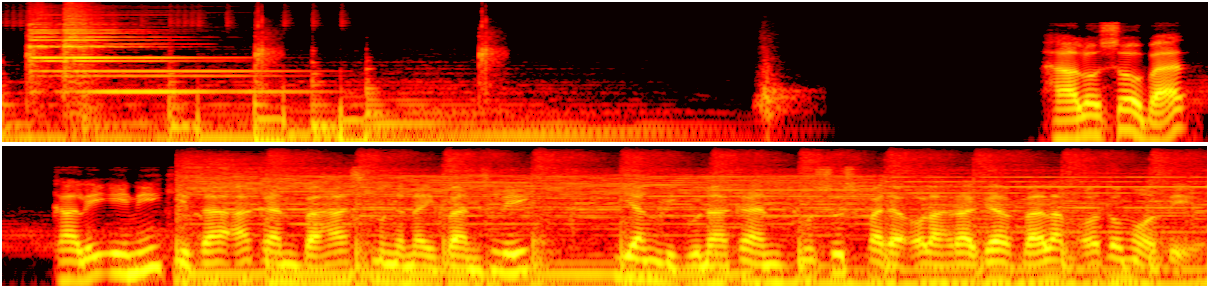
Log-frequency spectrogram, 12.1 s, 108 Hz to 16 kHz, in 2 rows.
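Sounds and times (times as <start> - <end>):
bell chime: 0.0 - 1.6.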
